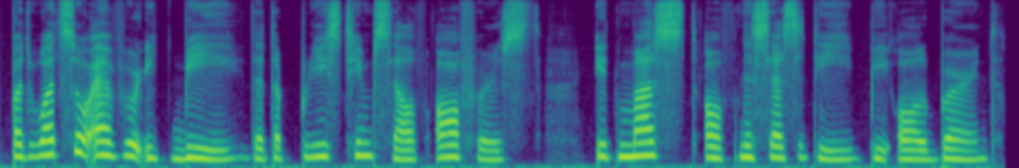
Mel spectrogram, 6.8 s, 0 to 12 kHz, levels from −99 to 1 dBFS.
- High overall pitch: Yes, high, 215 Hz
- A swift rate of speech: No, average, 140 wpm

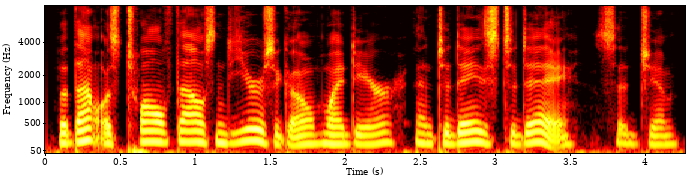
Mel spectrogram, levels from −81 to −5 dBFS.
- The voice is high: No, medium, 155 Hz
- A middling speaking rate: No, fast, 225 wpm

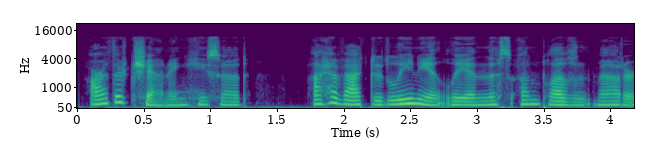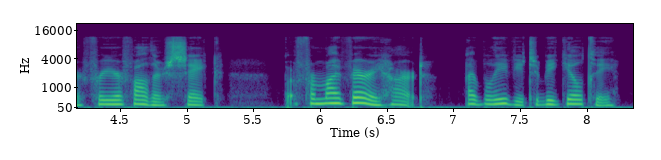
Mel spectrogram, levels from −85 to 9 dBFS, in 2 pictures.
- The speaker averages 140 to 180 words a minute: No, average, 195 wpm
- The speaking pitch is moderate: Yes, medium, 180 Hz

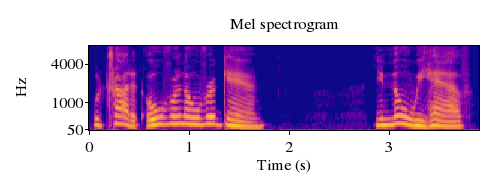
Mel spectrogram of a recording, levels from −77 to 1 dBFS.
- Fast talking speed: No, average, 170 wpm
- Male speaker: Yes, male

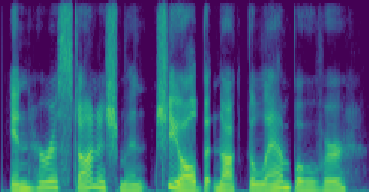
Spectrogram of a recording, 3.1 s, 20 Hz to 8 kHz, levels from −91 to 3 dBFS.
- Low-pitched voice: No, high, 210 Hz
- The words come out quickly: No, average, 195 wpm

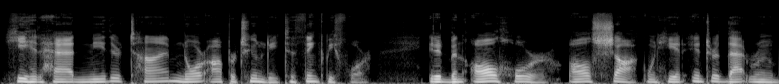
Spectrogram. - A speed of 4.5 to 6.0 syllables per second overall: Yes, 4.7 syllables/s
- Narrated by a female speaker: No, male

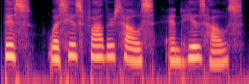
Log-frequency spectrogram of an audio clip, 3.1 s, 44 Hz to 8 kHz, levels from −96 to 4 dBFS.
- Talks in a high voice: Yes, high, 210 Hz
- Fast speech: No, average, 155 wpm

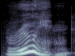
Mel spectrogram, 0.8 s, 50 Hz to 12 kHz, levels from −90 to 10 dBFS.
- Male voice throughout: No, female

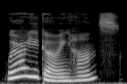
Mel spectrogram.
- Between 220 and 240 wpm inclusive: Yes, fast, 235 wpm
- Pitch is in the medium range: No, very high, 250 Hz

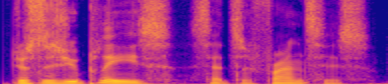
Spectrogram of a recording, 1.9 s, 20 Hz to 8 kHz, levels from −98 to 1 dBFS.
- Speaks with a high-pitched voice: No, low, 100 Hz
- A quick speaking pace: Yes, fast, 215 wpm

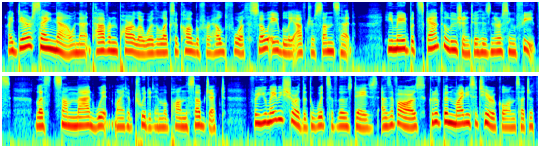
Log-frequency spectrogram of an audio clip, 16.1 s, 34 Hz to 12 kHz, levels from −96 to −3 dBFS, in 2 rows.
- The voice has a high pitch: Yes, high, 195 Hz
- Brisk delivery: Yes, fast, 225 wpm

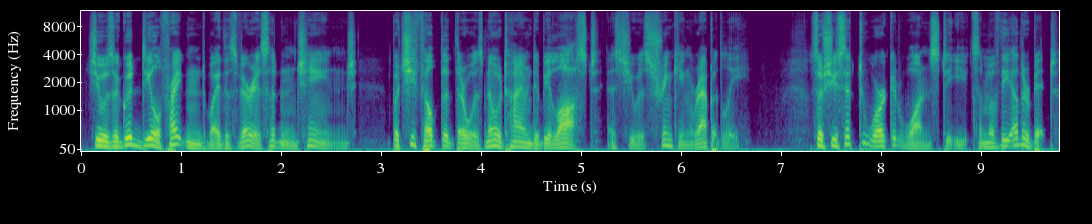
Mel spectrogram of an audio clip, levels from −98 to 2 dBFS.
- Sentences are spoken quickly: Yes, fast, 250 wpm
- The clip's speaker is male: Yes, male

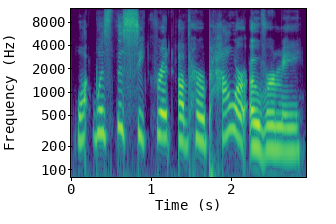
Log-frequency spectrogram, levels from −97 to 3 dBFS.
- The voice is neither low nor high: No, high, 235 Hz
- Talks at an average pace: Yes, average, 185 wpm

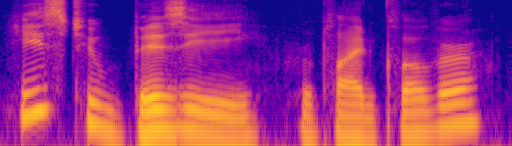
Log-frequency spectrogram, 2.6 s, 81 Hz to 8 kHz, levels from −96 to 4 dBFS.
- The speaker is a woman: No, male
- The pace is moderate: No, slow, 115 wpm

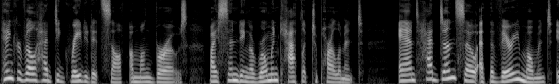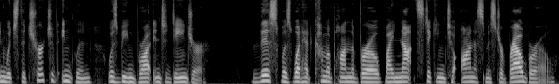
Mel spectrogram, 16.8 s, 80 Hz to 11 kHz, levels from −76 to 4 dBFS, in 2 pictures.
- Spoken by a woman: Yes, female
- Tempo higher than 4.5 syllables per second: Yes, 4.8 syllables/s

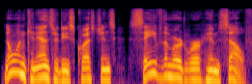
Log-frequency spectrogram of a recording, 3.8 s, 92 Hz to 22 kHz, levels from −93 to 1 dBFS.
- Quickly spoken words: No, average, 160 wpm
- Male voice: Yes, male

